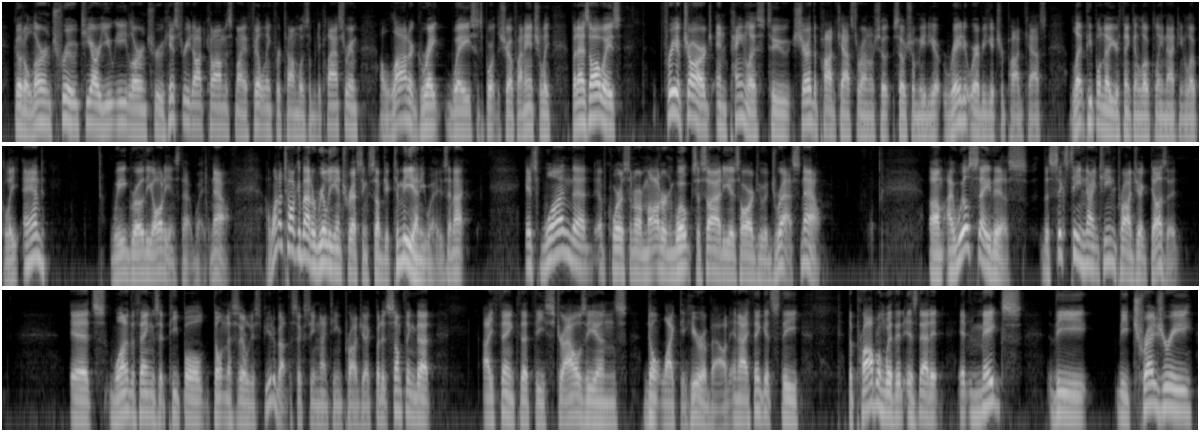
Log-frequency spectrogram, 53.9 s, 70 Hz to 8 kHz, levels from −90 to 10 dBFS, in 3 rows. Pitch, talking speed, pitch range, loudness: 105 Hz, 165 wpm, 90-125 Hz, -22 LUFS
